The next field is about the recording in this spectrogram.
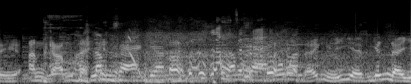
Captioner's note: laughter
